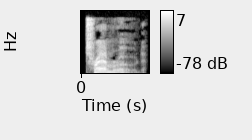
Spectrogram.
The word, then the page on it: tramroad: British English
